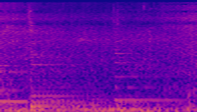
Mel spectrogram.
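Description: Waves wash onto a Lake Michigan beach in Sheboygan, Wisconsin, a steady broadband surf wash with wind rumbling over the microphone, no one talking.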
